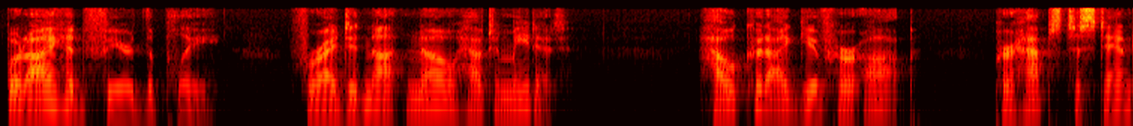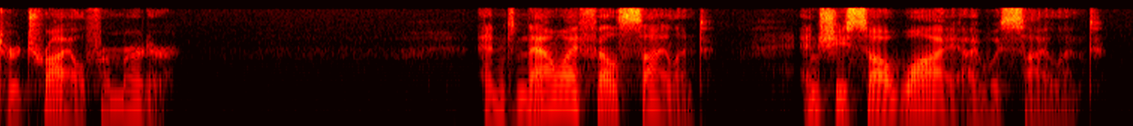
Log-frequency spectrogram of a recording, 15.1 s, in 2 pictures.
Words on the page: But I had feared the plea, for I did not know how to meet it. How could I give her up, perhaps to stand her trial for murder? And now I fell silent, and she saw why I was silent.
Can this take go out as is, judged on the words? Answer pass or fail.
pass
